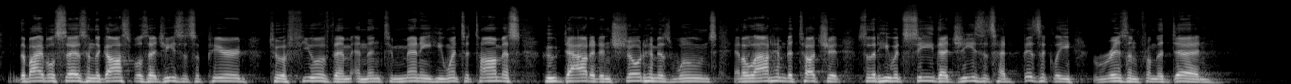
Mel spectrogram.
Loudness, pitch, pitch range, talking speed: -22 LUFS, 140 Hz, 130-150 Hz, 225 wpm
